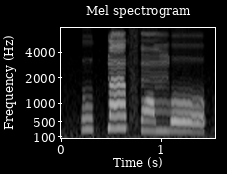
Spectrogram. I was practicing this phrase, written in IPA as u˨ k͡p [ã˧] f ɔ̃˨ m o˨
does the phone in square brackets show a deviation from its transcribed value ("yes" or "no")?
no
